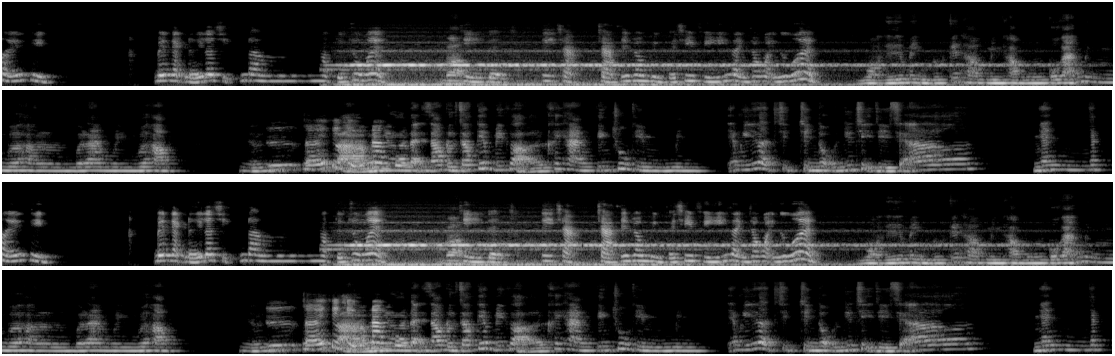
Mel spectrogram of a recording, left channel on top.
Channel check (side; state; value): both; normal; correlation 0.62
